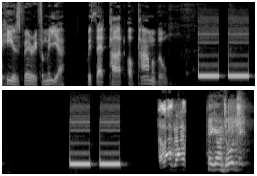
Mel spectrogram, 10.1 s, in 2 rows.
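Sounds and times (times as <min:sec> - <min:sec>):
speech: 0:00.0 - 0:03.4, 0:08.2 - 0:10.0
telephone ringback tone on an outgoing call: 0:03.9 - 0:05.0, 0:06.4 - 0:07.5.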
